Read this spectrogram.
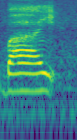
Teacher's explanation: Ia juga dilafazkan sebagai bunyi yang terpisah seperti ba dan juga e, iaitu baik. Kedua-dua vokal terpisah antara suku kata. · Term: vokal berganding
